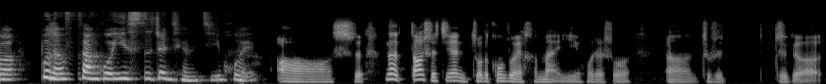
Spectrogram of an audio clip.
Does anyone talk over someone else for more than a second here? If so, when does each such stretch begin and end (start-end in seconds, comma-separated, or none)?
none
